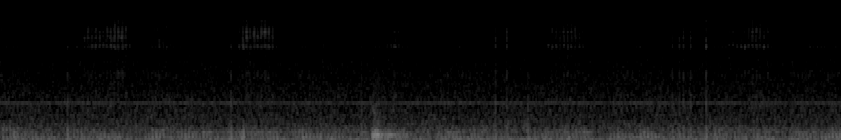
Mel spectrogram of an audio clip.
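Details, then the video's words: Domestic cat purring happily: a continuous low rumbling drone whose soft hissy breath bursts recur about every one to one and a half seconds, with one brief thump midway. "Cats purring happily"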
